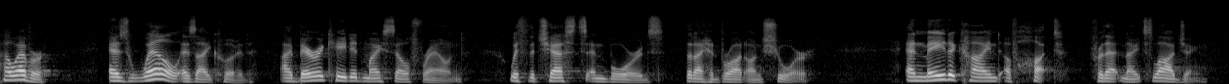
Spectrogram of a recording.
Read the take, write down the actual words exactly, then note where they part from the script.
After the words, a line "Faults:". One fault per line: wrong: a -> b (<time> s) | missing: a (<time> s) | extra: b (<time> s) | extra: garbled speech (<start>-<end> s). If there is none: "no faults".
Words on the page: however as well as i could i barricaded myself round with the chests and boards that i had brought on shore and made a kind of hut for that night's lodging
however as well as i could i barricaded myself round with the chests and boards that i had brought on shore and made a kind of hut for that night's lodging
Faults:
no faults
